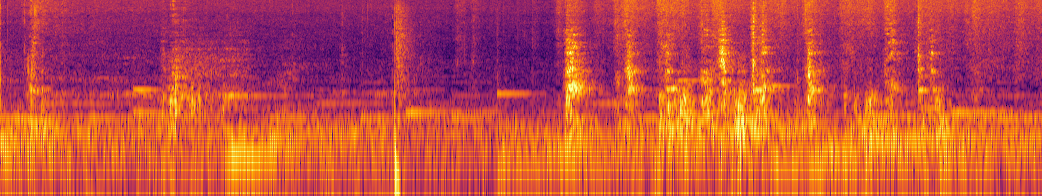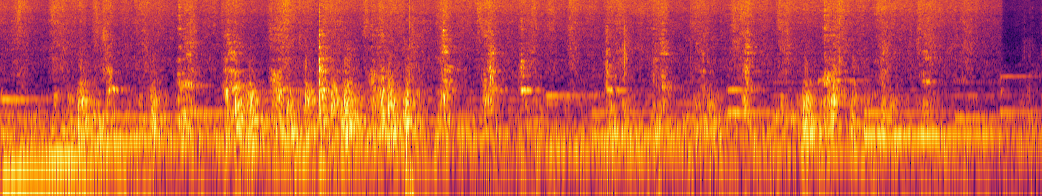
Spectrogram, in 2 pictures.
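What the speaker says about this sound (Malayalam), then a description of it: "ഇതിലേക്ക് എടുത്ത് വെച്ചിരിക്കുന്ന വെളുത്തുള്ളിയും കൊച്ചുള്ളിയും കൂടെ നമുക്ക് ഇതിലേക്ക് ഇട്ടൊന്ന് മൂപ്പിക്കണം." Garlic and shallots frying with coconut in a pan for a Kerala prawn theeyal, a steady sizzle under repeated scraping and clattering stirring strokes, close and fairly loud throughout, no talking.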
